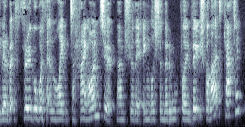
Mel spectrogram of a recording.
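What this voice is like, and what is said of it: Scottish accent. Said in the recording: “you can probably tell from my accent, I'm, I'm Scottish”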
